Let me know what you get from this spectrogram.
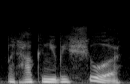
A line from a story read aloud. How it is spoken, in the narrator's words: Bogert, afraid to believe, whispered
